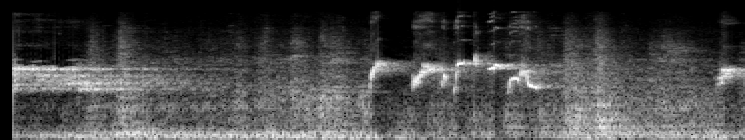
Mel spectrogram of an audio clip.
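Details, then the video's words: Red-whiskered bulbul singing a Huế-style song, used to train young birds; one short burst of whistled, slurred notes that rise and fall, set against a steady low rumbling background. "Chào Mào Huế Giọng Hay"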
